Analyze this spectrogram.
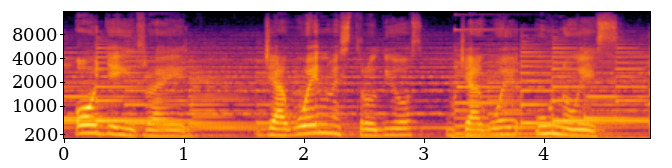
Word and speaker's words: Yahweh: En algunos lugares dicen Yahvé es Dios. Así que por la pronunciación, ya hemos dicho, ya hay mucha controversia y todo eso. Nosotros estamos utilizando con fines pedagógicos y de acuerdo a cómo lo pronuncian muchos de los judíos, Yahweh Elohim.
